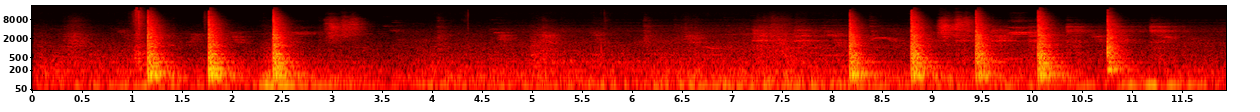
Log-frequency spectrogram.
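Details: Sharp knocks and thuds in two bursts, like tapping or a door banging, over a quiet room hum, with no clear animal voice.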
